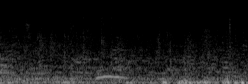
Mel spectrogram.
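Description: Street ambience: indistinct voices of passers-by talking, over irregular low thuds of footsteps.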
